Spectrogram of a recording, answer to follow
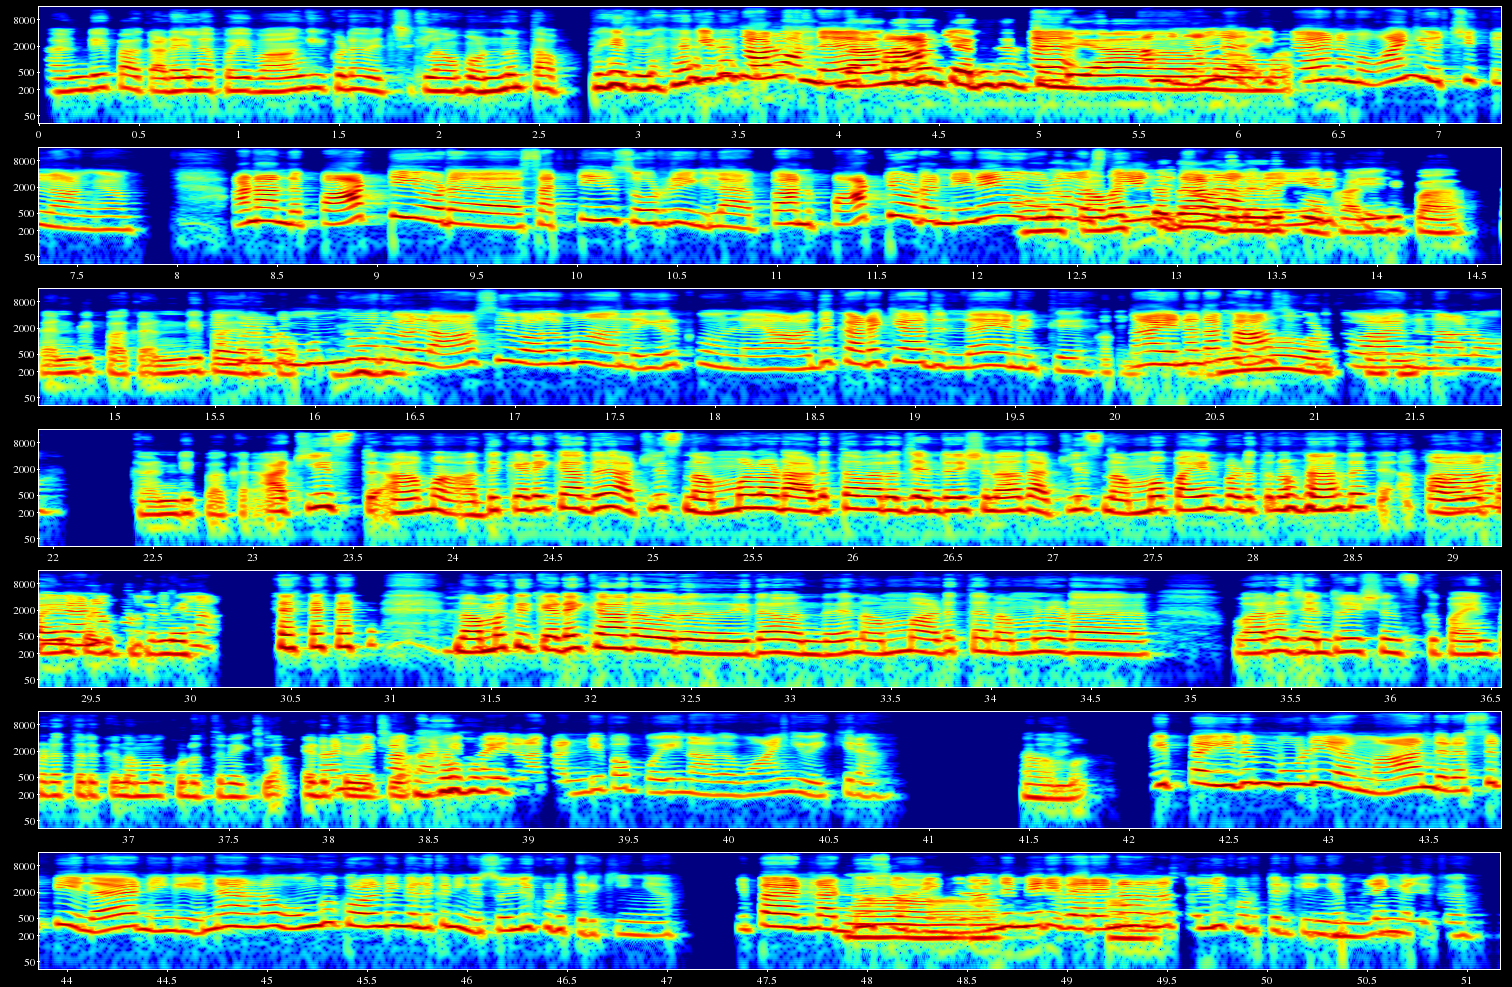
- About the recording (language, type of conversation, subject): Tamil, podcast, சொந்தக் குடும்ப சமையல் குறிப்புகளை குழந்தைகளுக்கு நீங்கள் எப்படிக் கற்பிக்கிறீர்கள்?
- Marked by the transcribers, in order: laughing while speaking: "ஒண்ணும் தப்பே இல்ல. நல்லதன்னு தெரிஞ்சிருச்சு இல்லையா? ஆமாமா"; other background noise; mechanical hum; distorted speech; in English: "அட்லீஸ்ட்"; in English: "அட்லீஸ்ட்"; in English: "அட்லீஸ்ட்"; laughing while speaking: "நம்ம பயன்படுத்தணும்னாவது அவங்க பயன்படுத்துட்டுமே"; laugh; chuckle; in English: "ஜெனரேஷன்ஸ்க்கு"; chuckle; inhale; in English: "ரெசிபில"; drawn out: "ஆ"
